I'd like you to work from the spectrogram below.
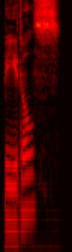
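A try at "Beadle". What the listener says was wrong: Beetle with a D, not beetle.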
